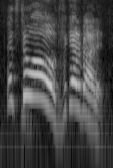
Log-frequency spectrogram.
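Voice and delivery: high, loud brush-off; dismissive father. Acted. Father telling his son to forget Torah, high and loud. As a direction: wave the idea away, voice jumping high.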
